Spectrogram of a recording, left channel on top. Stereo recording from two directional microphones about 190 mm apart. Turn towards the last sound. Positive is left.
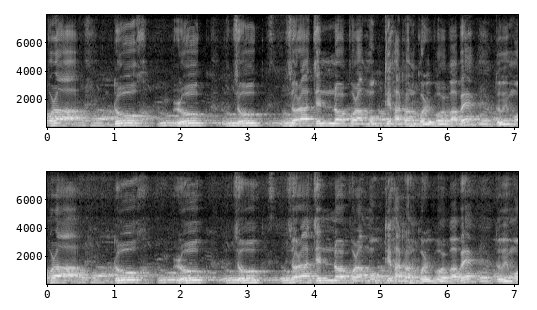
turn(degrees=35)  # may be behind; listen again after turning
